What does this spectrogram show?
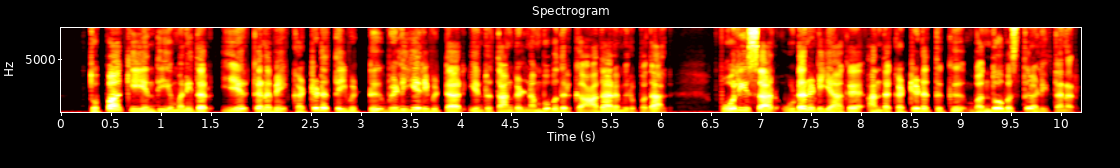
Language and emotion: Tamil, neutral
